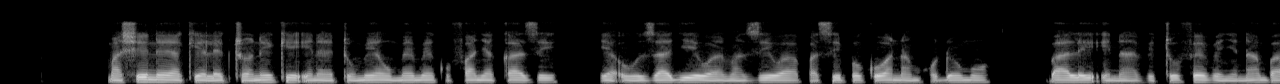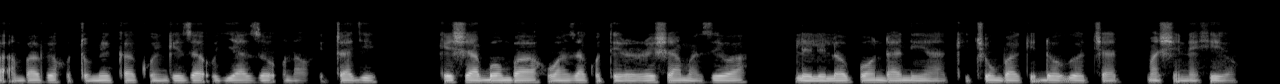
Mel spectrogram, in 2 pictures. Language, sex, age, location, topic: Swahili, male, 25-35, Dar es Salaam, finance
